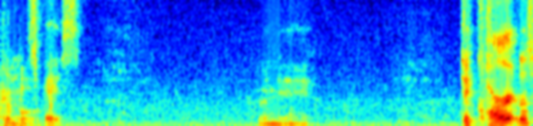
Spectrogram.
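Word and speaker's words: Descartes: Decart. That's how you say that. That's how you pronounce it. Yeah. Decart. Oh, so the S is silent.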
